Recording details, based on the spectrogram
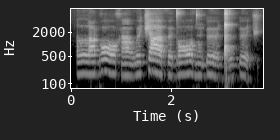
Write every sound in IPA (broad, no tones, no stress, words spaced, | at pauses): lːɑɡɔːxãː wøt͡ʃaːθø dɔːdũ ɠøːɡ͡ǃuː ɠʏt͡ʃ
